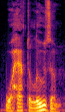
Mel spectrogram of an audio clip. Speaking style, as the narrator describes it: Tim whispers back

